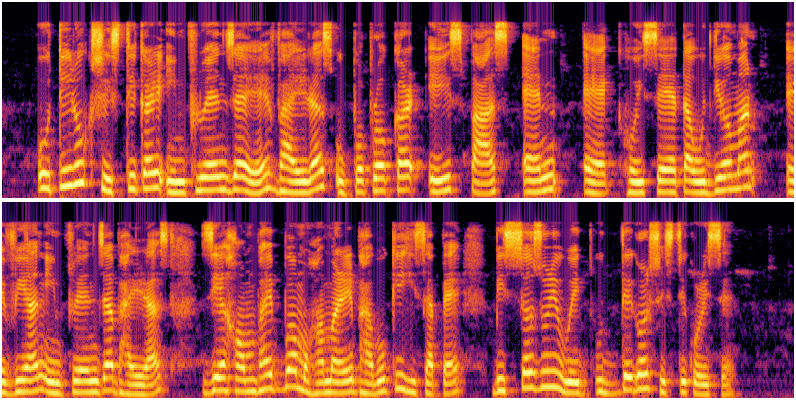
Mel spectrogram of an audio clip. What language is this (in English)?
Assamese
